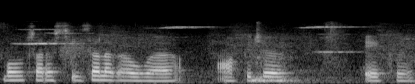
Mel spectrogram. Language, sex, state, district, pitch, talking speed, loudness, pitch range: Hindi, male, Bihar, West Champaran, 180 Hz, 130 wpm, -18 LUFS, 170-195 Hz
